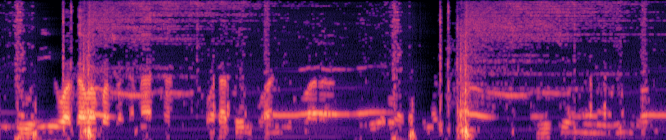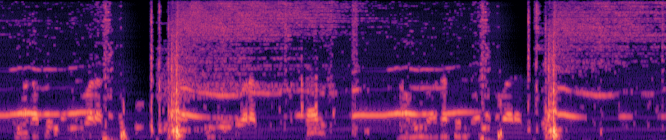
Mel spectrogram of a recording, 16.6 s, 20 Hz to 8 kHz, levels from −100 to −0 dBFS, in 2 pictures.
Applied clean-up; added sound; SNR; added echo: classical method spectral subtraction.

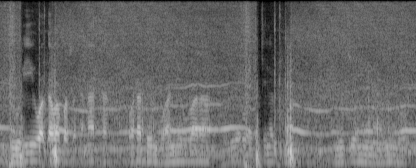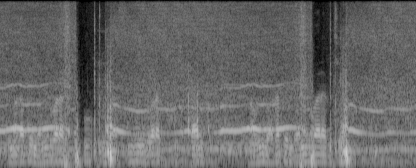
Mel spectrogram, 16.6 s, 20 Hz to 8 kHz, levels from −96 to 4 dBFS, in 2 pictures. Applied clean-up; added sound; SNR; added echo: none; Car; -2 dB; none.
